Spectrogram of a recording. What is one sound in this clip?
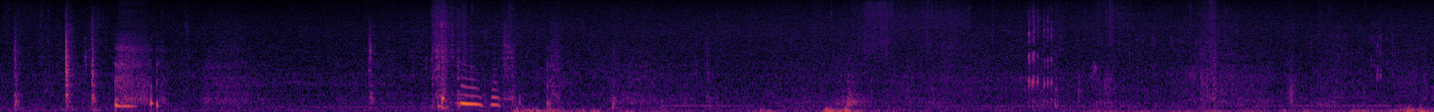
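Dry straw rustles as a small animal moves.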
